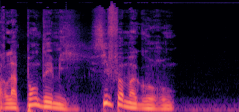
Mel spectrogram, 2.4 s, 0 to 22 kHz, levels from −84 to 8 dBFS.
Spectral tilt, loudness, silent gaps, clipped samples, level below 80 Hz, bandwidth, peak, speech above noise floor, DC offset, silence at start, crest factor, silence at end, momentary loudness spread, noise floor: -6.5 dB/octave; -20 LUFS; none; under 0.1%; -36 dBFS; over 20 kHz; -4 dBFS; 29 dB; under 0.1%; 0 s; 16 dB; 0.65 s; 10 LU; -47 dBFS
